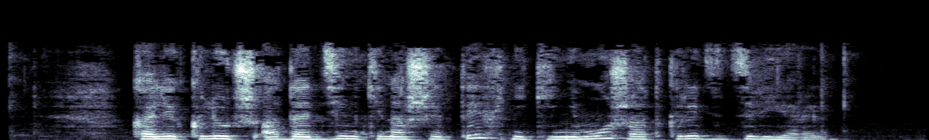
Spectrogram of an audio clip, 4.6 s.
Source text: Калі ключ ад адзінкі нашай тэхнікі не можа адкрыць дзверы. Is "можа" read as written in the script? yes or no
yes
